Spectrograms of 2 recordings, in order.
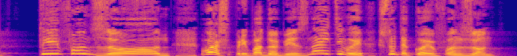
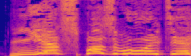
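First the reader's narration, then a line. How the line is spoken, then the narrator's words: Shrill interruption. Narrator (Russian): визгливо перебил Федор Павлович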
